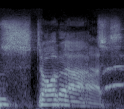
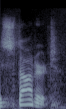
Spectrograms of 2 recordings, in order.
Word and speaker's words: Stoddart: We've got John Stoddart. And you've given me a bit of grief about this all week, the way I pronounce John's last name. We Americans say Stoddart, but you say... Stoddart.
